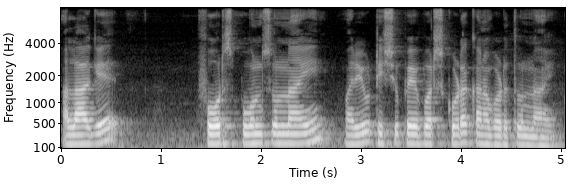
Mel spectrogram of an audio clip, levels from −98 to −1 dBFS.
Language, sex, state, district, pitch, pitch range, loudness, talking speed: Telugu, male, Telangana, Mahabubabad, 145 Hz, 135-150 Hz, -18 LUFS, 105 wpm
